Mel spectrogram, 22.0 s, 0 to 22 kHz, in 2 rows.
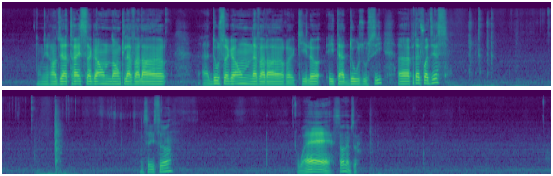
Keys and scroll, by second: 9.6 Return, 9.6 0, 12.0 0.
